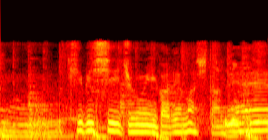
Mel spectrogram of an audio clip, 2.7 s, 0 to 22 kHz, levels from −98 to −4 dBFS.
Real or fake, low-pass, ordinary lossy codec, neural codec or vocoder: fake; 7.2 kHz; Opus, 64 kbps; vocoder, 22.05 kHz, 80 mel bands, Vocos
